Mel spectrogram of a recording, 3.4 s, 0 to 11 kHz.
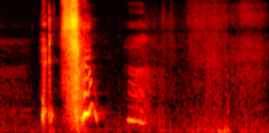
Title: Morning sneeze fit in bed | 34 sneezes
